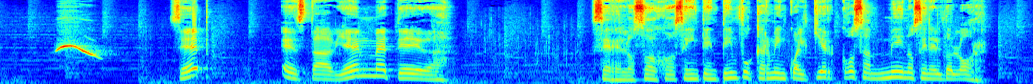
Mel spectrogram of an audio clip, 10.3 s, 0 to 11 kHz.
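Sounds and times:
man whistling: 0.5 - 1.2
speech: 1.8 - 2.2, 2.8 - 4.6, 6.0 - 10.0.

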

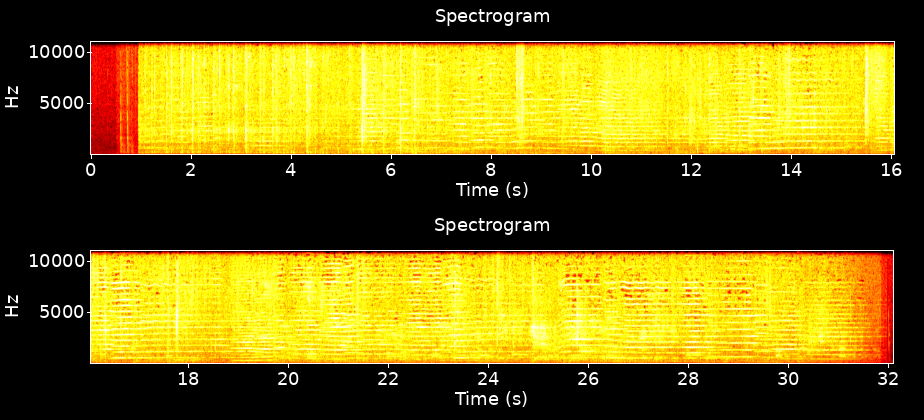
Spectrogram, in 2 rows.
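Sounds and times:
stroller wheels rolling over pebble-paved street: 1.0 - 31.8
violinist playing a wavering tune in the street: 1.0 - 32.0.

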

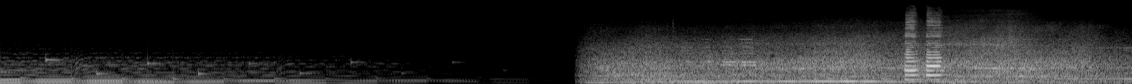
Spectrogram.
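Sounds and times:
car traffic roar in Los Angeles: 5.8 - 11.3
car horn honks: 7.0 - 7.7, 9.0 - 9.7.

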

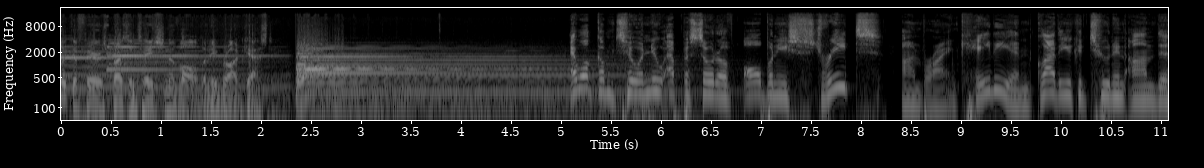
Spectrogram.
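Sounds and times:
speech: 0.0 - 2.6, 5.1 - 11.0
large historic city hall bell ringing: 0.0 - 7.2.

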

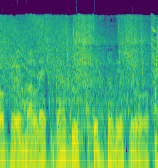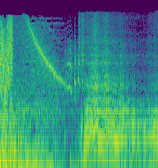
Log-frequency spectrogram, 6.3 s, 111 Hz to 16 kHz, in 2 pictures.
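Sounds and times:
speech: 0.2 - 3.5
motorcycle engine revving: 4.1 - 6.3.

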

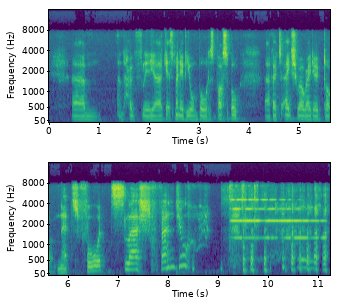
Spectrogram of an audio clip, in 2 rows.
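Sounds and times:
speech: 0.4 - 11.2
laughter: 8.4 - 11.2
bright bell ringing as a transfer jingle: 9.1 - 11.2
busy rhythmic pulsing sounds: 9.1 - 11.2.

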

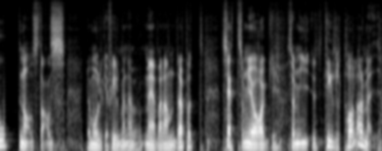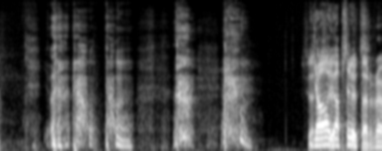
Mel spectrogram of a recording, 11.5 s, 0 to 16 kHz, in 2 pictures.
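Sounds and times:
speech: 0.0 - 9.6, 10.3 - 11.4
harsh raspy coughing: 6.4 - 9.7
throat clearing: 6.5 - 7.8, 8.4 - 9.6.

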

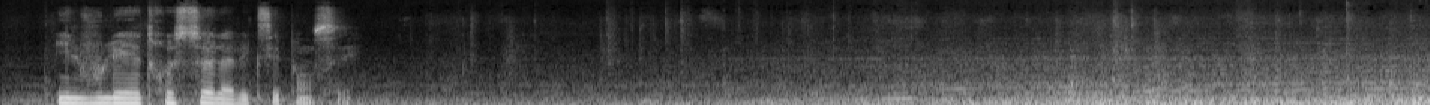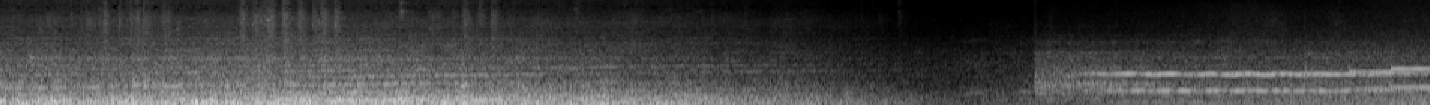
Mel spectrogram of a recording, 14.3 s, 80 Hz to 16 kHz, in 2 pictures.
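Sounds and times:
commuter train rumbling with a droning motor whine: 0.0 - 14.2
speech: 0.3 - 1.9
high tonal hum of commuter train: 12.0 - 14.2.

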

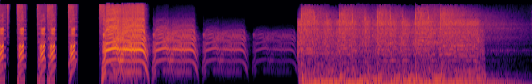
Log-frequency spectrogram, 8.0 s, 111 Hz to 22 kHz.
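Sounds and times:
speech: 0.0 - 0.8
person wailing: 0.3 - 4.5
person gasping for air and screaming: 1.5 - 4.5
full busy music: 4.5 - 7.9.

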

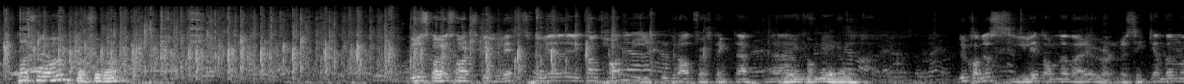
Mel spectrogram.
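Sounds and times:
audience applause welcoming a guest: 0.0 - 7.2
speech: 0.2 - 1.5, 4.1 - 8.8, 9.6 - 11.8.

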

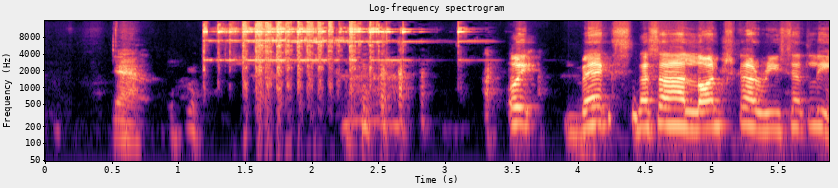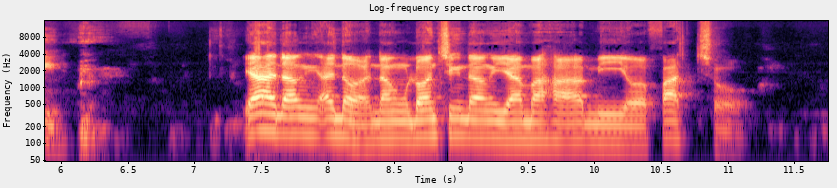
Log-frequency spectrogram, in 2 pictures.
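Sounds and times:
speech: 0.5 - 1.4, 2.2 - 2.8, 3.5 - 6.2, 7.4 - 11.2
bicycle bell ringing: 1.2 - 3.5.

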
